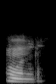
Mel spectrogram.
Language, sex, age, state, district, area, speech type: Kannada, male, 18-30, Karnataka, Koppal, rural, conversation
